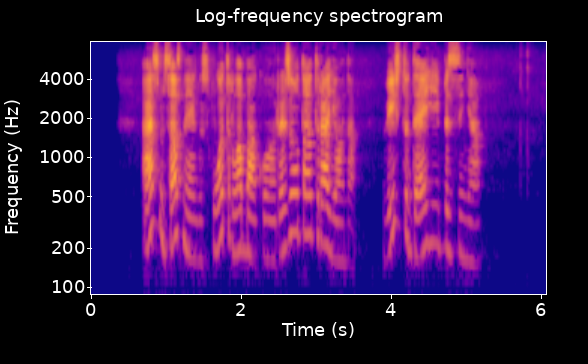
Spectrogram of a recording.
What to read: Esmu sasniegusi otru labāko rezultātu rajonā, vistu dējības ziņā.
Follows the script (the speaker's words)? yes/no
yes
